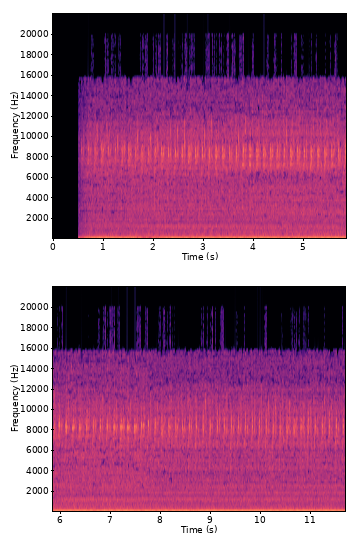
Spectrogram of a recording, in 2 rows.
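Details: Subaru Outback at idle before the fix: a pulsing high-pitched chirp from a worn A/C accessory belt and idler pulley, fixed by replacing the belt (Contitech 4PK845) and idler pulley (SKF VKM 68001).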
